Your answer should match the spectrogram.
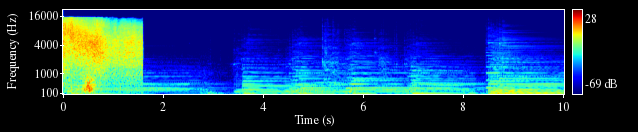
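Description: Model rocket motor firing at launch: a loud, even hiss that cuts off suddenly after about a second and a half. Background music follows.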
